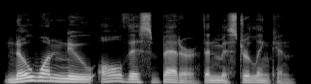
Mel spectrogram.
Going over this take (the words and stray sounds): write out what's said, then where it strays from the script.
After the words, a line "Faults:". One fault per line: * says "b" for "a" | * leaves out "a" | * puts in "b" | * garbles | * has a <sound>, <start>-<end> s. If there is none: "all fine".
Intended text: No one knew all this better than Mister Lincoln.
No one knew all this better than Mister Lincoln.
Faults:
all fine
